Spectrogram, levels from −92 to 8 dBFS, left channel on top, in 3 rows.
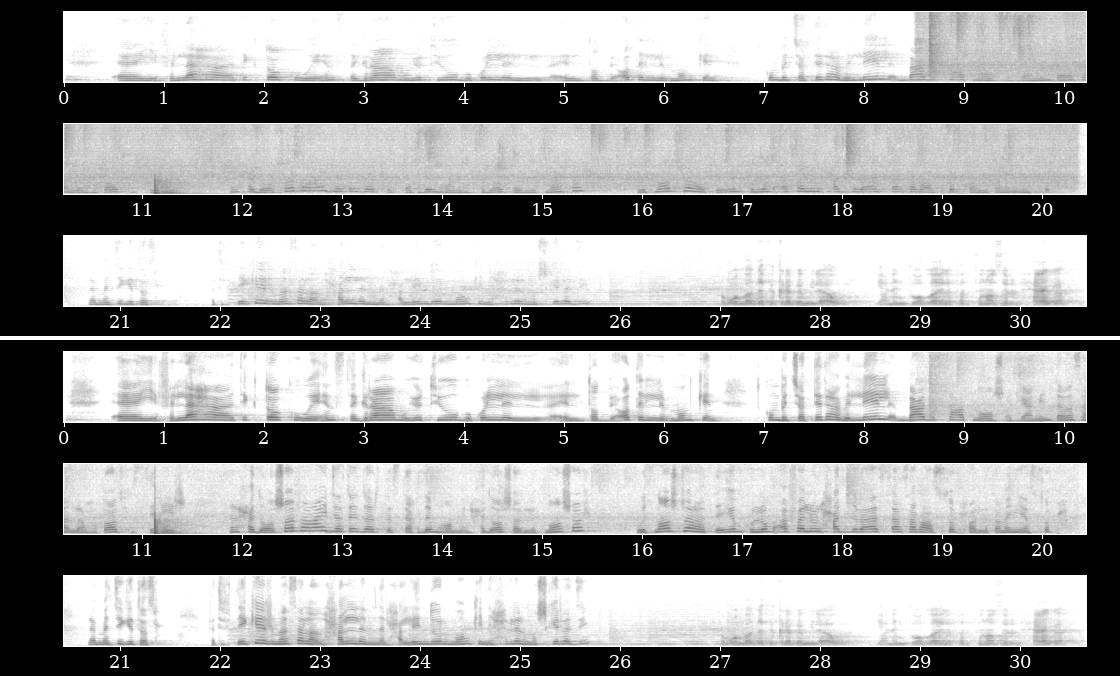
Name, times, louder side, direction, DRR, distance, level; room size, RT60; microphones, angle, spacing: voice 1, 0.0-6.8 7.0-15.5 15.9-20.3 20.7-21.4 22.0-25.7, right 7 dB, 85° right, 19 dB, 0.3 m, -45 dB
sound 1, 8.5-20.4, left 13 dB, 65° left, 0.5 m, -48 dB
sound 2, 10.4-17.2, right 4 dB, 45° right, 0.6 m, -53 dB
sound 3, 22.1-27.4, right 1 dB, 15° right, 1.2 m, -65 dB
voice 2, 27.0-28.3 28.5-30.5, left 1 dB, 15° left, 5 dB, 0.7 m, -54 dB
19.0 x 8.1 x 6.3 m, 1.3 s
head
